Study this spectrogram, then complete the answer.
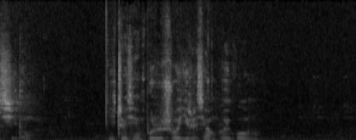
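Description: A young woman asks a question calmly.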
